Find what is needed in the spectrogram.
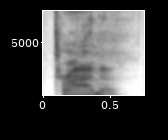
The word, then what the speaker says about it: Toronto: Tirana. – Yeah. – Like, apparently you guys don't pronounce the T. – No, the T's. – That's so stupid. – The T's silent. It's like the G in lasagna.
